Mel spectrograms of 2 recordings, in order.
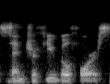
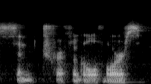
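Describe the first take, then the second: First: "centrifugal" said SEN-tri-FYOO-gul; proper pronunciation. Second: "centrifugal" said cen-TRIF-uh-gul; slang pronunciation. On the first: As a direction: say "centrifugal" carefully, with a full "fyoo" in the third syllable. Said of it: "properly pronounced". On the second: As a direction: say "centrifugal" with the stress on TRIF and a short, reduced "u". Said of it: "pronounce it sort of slang as". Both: Shown as a demonstration.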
